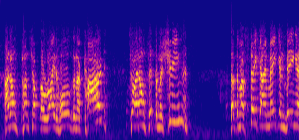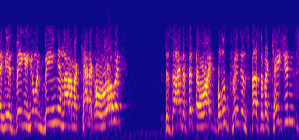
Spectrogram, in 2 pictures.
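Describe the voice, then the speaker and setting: An American man acting a bitter, despairing middle-aged husband who is out of work, in a halting, anguished 1970s radio drama style. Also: extremely high pitch. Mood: anguished outrage. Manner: halting, anguished, self-pitying. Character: despairing, bitter 48-year-old unemployed husband. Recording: tinny, noisy 1970s radio broadcast.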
